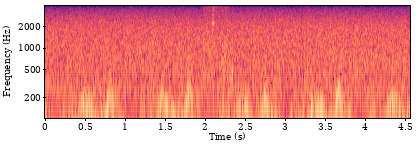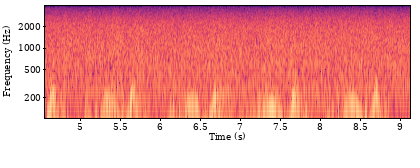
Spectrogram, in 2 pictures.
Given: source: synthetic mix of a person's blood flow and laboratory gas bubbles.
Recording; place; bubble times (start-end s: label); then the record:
Doppler ultrasound of blood flow; precordium
1.97-2.39 s: bubbles
From the record:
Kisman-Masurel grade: 113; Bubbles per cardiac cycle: 1 to 2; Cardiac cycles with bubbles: 1 to 10%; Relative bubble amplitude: loud (0.450 to 0.775); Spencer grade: 1 (occasional bubble signal discernible with the cardiac motion signal, with majority of cardiac periods free of bubbles); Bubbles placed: anywhere in the cardiac cycle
